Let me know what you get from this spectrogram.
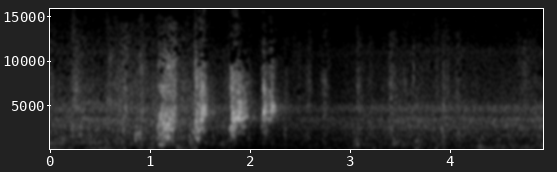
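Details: Pitiful cries of baby monkey Leo, who is begging his mother for milk: three loud, high, harsh squeals close together early on, then quieter fragments, with low human speech underneath.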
